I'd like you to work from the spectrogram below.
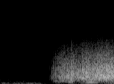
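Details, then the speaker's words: Brief rising swoosh of fetal movement heard on a home BabyBeat fetal Doppler, possibly the baby shifting position. "foreign fetal movement maybe your baby is waving at you or just getting more comfortable"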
